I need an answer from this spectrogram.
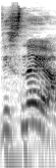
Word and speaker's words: Disney: czytać mniej więcej "Ajern" Pytam Jak wymawiasz "Disney" Mówisz, że oglądałaś bajki "Disney'a" -(wymówione po angielsku) Nie wiem, ale ja mówię "Disneja " Dlatego, że to jest spolszczone I dobrze to funkcjonuje w użytkowym języku Sorry, ale dla mnie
